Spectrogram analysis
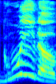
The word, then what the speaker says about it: Guido: It's your boy, the Guido, and that's pronounced Guido, by the way.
